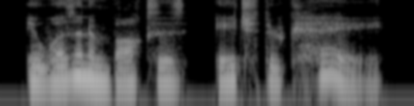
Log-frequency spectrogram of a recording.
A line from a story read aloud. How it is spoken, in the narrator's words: muttered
